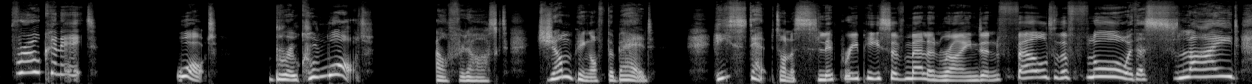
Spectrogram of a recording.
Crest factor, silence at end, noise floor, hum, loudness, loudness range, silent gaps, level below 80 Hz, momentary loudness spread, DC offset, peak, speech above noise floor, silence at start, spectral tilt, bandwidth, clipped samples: 14 dB; 0 s; -90 dBFS; none; -17 LUFS; 3 LU; none; -62 dBFS; 11 LU; under 0.1%; -2 dBFS; 73 dB; 0.1 s; -3.5 dB/octave; over 20 kHz; under 0.1%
